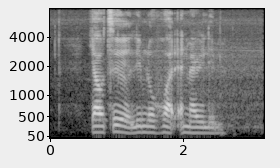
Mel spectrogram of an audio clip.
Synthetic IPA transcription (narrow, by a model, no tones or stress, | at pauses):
jawtʰəlĩmloɦwɔtɛ̰̃nmɛɹilĩm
